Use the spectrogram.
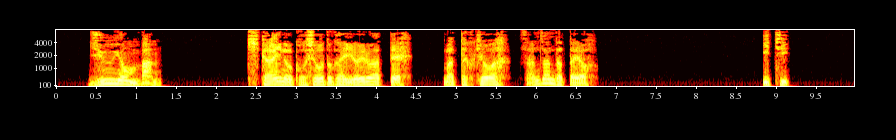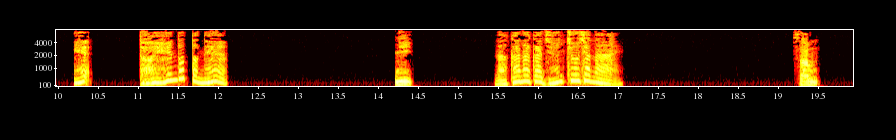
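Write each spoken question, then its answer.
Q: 機械の故障とか色々あって、まったく今日は散々だったよ。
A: 1: え、大変だったね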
